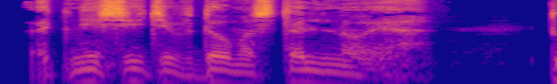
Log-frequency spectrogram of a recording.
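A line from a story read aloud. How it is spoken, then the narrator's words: Dull-voiced order. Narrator (Russian): тусклым голосом велел он Руяру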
